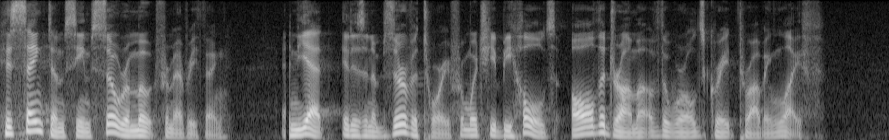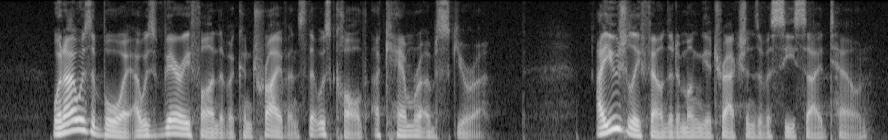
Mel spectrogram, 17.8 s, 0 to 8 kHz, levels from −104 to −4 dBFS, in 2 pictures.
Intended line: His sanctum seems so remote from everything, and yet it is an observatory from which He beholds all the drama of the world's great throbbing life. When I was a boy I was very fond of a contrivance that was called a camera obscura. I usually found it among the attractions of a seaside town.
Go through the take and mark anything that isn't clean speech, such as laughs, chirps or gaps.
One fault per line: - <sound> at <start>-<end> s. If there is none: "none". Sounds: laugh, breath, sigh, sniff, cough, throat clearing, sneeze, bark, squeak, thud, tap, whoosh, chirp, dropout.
- dropout at 2.8-2.9 s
